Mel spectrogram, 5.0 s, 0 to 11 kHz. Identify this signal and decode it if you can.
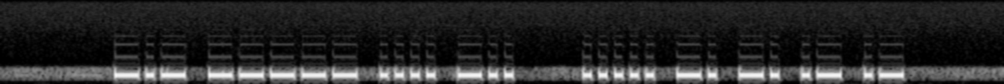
Morse code, heard as a keyed tone, about 31 wpm, 370 Hz. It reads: K0HD 5NN AA
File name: CW / cqww-cw-k5tr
